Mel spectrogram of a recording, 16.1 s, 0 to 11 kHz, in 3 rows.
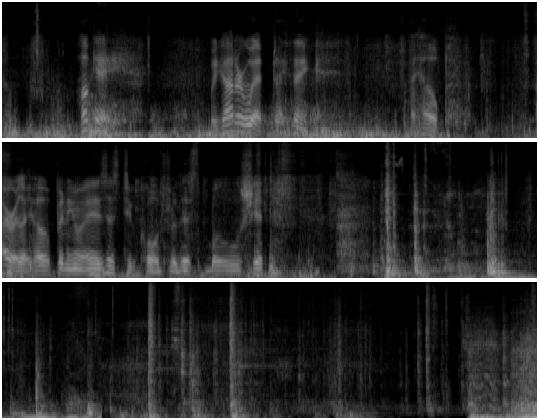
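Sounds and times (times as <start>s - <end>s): clicks knocks and thuds: 8.8s - 15.3s.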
